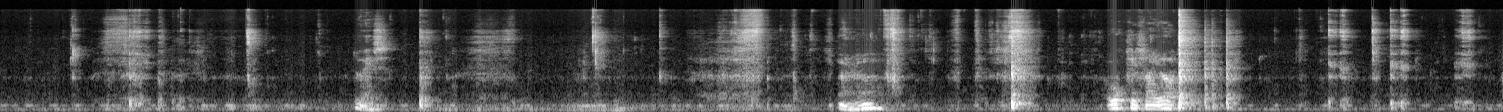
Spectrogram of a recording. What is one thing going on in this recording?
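A fork scrapes and clinks against a plate.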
